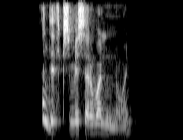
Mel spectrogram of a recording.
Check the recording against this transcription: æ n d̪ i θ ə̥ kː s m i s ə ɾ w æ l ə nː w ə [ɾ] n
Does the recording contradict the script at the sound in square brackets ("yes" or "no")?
yes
